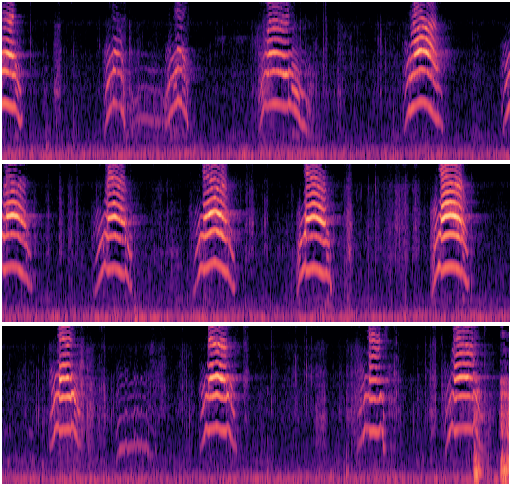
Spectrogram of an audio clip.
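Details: Village newborn kitten crying in a long run of piercing, rise-and-fall mews, around fifteen in quick succession, some softer and shorter, over a low constant hum, ending in a sudden knock.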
